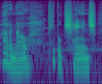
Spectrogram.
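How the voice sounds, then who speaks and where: A woman's voice: a bass voice, unhurried. A woman playing a tough, world-weary desert mercenary in a video game, blunt and guarded but candid. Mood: bitter. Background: game music.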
